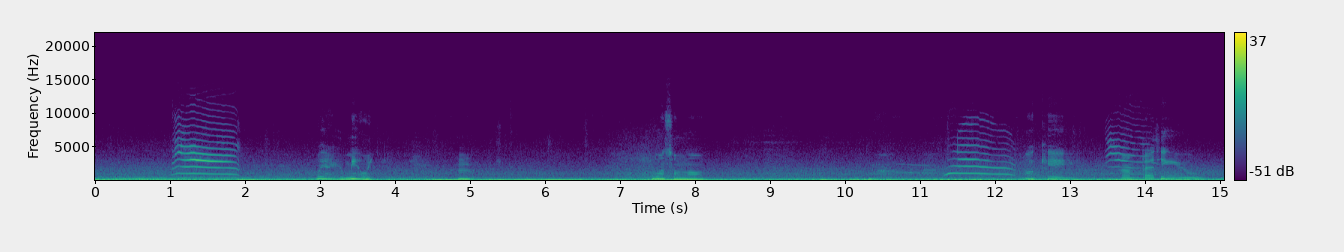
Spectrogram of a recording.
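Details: Among nine newly arrived kittens in a kitten cage after vet treatment, kittens give high, thin meows that arch up then fall in short bursts; one talkative male meows a lot even when fed. A woman talks softly.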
